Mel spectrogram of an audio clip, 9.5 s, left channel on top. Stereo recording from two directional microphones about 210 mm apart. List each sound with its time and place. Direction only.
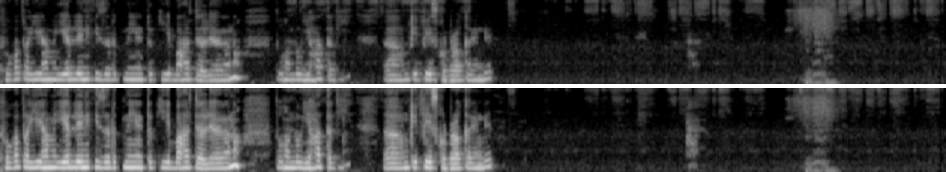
0.0 s speech: 50° right (ahead or behind)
